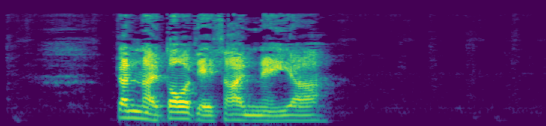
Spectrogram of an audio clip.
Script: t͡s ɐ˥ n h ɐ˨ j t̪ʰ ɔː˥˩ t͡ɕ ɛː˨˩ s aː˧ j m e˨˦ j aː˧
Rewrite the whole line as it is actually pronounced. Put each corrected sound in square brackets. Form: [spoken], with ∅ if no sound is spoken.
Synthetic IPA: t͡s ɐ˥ n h ɐ˨ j [t̪] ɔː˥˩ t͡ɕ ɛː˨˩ s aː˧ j [n] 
